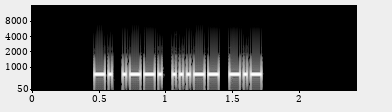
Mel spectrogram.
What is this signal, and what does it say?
Morse code, heard as a keyed tone, about 46 wpm, 700 Hz. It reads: NP3K
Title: Call Signs - 45wpm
